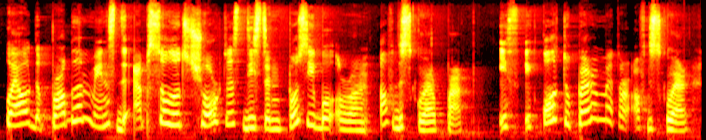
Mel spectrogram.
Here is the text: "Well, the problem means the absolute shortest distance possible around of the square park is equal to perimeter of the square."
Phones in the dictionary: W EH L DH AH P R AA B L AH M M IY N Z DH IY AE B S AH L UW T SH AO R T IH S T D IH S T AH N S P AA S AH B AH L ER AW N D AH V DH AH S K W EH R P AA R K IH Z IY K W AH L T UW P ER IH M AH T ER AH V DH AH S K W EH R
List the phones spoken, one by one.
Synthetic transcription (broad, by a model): W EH L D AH P R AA B L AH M M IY N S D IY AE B S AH L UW T SH AO R T IH S T D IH S T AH N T P AA S AH B AH L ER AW N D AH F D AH S K W EH R P AA R K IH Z IY K W AH L T UW P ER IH M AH T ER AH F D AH S K W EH R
